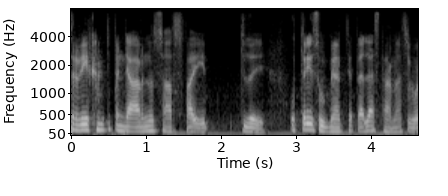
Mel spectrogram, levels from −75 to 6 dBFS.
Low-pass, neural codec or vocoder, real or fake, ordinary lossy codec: 7.2 kHz; codec, 16 kHz, 1 kbps, X-Codec, HuBERT features, trained on general audio; fake; none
